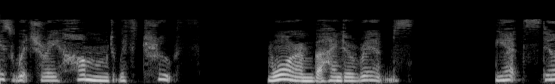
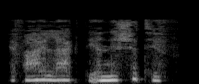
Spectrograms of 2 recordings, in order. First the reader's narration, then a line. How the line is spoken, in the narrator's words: Safi whispered, the words tumbling out before she could stop them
